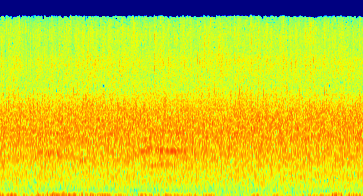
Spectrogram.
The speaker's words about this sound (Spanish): sale por un momento junto con el director, mientras el aplauso continúa aquí en la sala rebosante.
